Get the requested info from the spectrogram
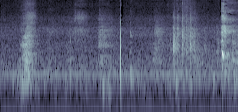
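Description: White boxer dog at rough play: a few short breathy puffs, a sharp click, quick scuffles, and a loud thump near the end.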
